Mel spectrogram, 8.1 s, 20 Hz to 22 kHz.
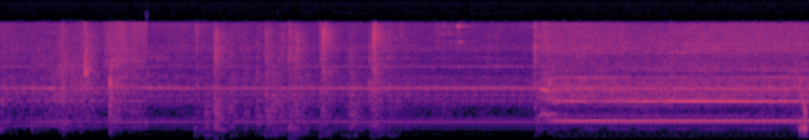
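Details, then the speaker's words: Classic BMW 2002 race car: quiet, then a steady even electric hum starts around five seconds and holds; electric fuel pump priming normally before starting. "Fuel pump's going. We got live."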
